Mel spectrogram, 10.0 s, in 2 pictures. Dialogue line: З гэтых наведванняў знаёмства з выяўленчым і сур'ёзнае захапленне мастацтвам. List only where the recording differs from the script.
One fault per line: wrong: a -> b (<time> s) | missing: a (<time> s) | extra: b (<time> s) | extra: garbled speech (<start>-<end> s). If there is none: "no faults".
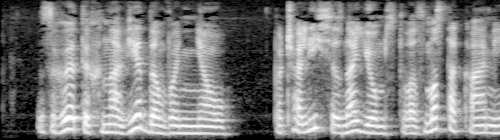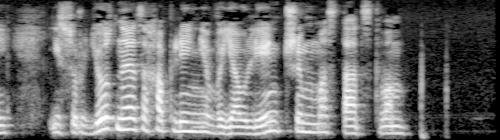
extra: пачаліся (2.8 s)
wrong: выяўленчым -> мастакамі (4.4 s)
extra: выяўленчым (7.2 s)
